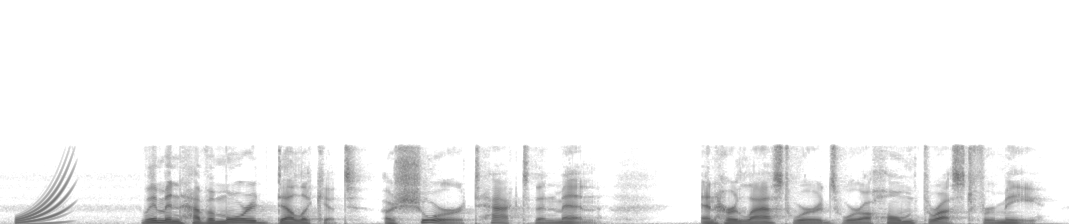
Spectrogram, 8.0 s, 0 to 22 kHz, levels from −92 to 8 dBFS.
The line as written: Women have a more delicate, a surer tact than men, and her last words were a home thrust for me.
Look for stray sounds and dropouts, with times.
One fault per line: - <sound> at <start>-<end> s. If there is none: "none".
- chirp at 0.1-0.6 s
